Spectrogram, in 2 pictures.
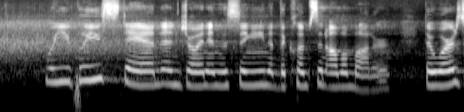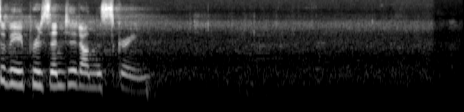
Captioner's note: applause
